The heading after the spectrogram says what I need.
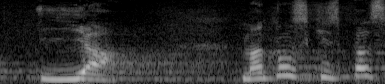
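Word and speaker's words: יה: Et la translittération, les 2 premières parties YH se prononcent Ya.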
